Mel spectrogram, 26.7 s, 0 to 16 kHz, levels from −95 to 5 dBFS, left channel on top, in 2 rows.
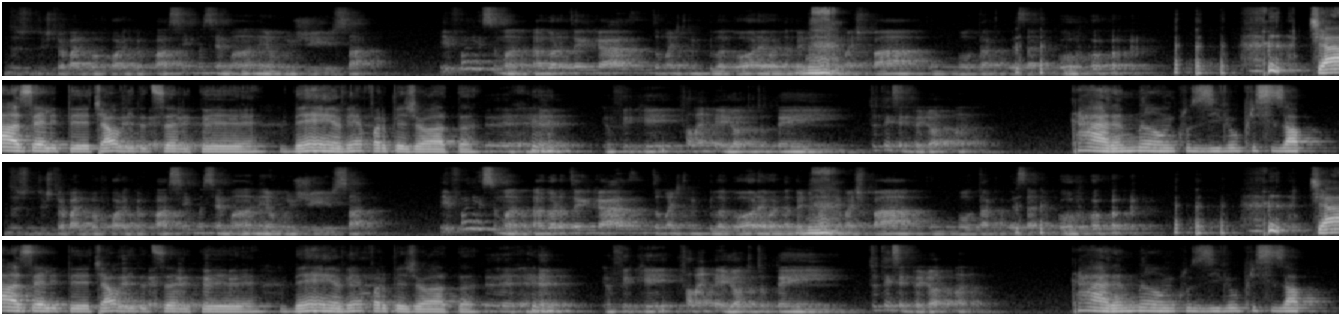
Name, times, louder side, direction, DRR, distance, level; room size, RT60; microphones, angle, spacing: voice 1, 0.0-3.7 4.4-11.4 14.5-15.8 16.1-16.2 16.8-17.3 18.2-19.1 19.4-23.2, equal, 20° right, 5.7 m, -40 dB
voice 2, 8.0-8.4 11.9-12.0 12.4-14.7 15.0-18.2 18.7-18.9 24.1-26.3, left 2 dB, 35° left, 1.1 m, -27 dB
22.5 x 18.5 x 8.2 m
head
